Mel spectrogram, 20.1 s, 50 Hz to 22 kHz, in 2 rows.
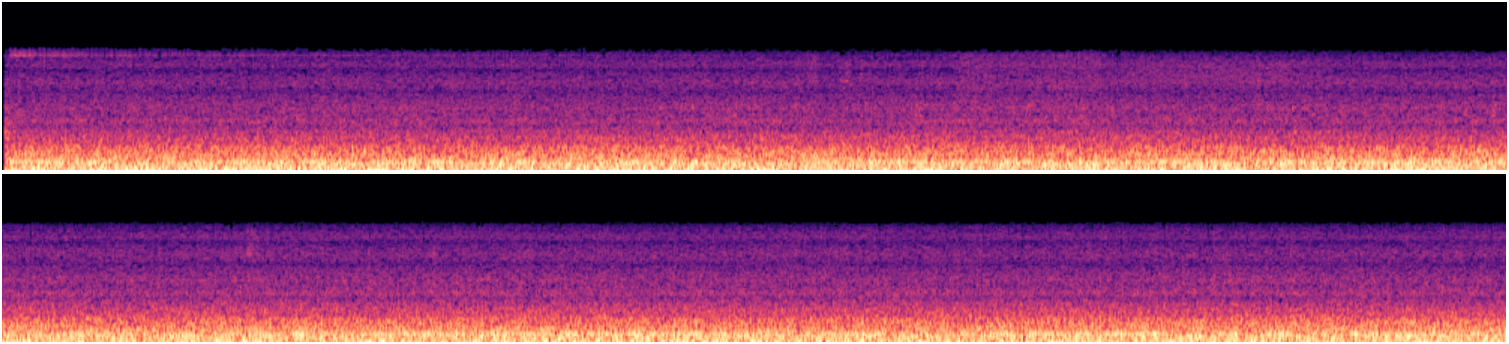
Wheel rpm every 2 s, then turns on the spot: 0, 0, 0, 0, 0, 0, 0, 0, 0, 0.
none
